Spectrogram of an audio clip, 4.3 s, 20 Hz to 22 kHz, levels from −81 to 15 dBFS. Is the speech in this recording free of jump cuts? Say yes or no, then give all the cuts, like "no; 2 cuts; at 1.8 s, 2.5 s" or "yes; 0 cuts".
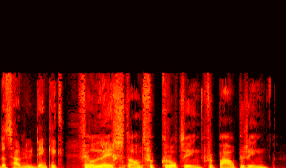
yes; 0 cuts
